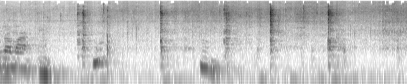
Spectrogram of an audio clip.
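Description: Ridge gourd roasting in a pan as a spatula stirs it: repeated scraping strokes, about six, over a soft, steady sizzle, close and clear with no talking.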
